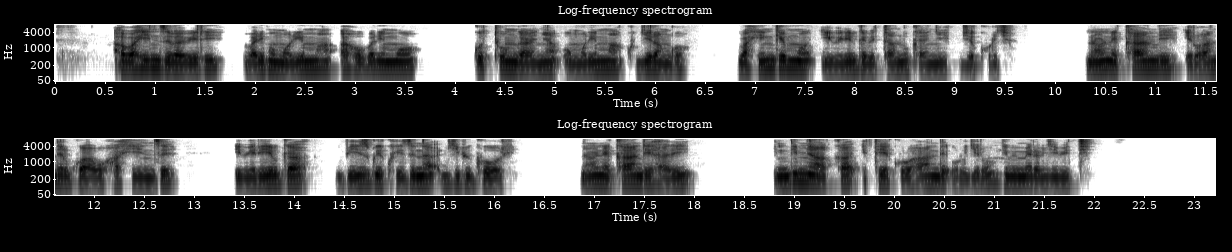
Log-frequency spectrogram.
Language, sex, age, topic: Kinyarwanda, male, 18-24, agriculture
